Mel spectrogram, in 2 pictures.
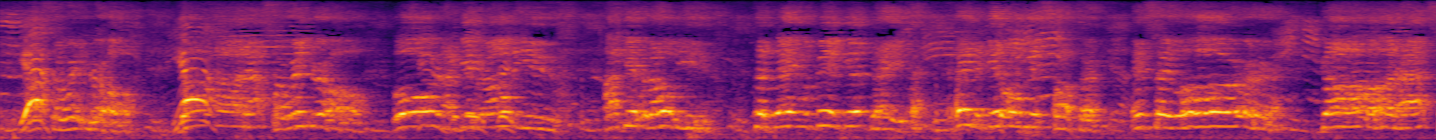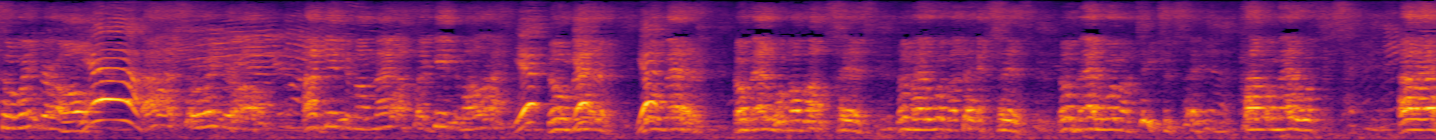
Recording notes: Preaching live from Still Water Baptist Church.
